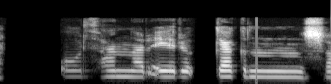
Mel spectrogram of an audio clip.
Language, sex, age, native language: Icelandic, male, 10, Icelandic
